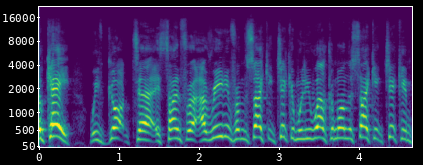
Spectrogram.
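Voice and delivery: stage introduction. Acted. Host bringing on the Psychic Chicken, announcing. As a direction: welcome the act on with a flourish.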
